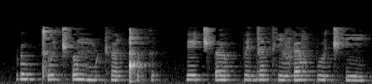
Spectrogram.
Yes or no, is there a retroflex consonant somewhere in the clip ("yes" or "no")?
yes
